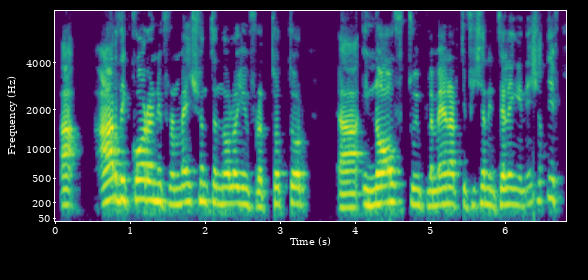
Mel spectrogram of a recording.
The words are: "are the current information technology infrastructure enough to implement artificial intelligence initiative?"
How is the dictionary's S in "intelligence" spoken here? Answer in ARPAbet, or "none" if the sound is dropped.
none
